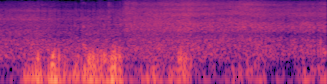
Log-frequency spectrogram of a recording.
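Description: Waves wash onto an Arabian Sea beach while wind buffets the microphone, with rolling surges early that ease into a steadier, softer roar.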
